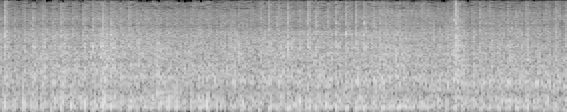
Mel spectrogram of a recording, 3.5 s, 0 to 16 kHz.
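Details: Cub Cadet 1030E snowblower, 10 hp engine, auger engaged, carb needs cleaning: steady, even engine drone with auger churning underneath, no knocks or surging; normal running with auger engaged.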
